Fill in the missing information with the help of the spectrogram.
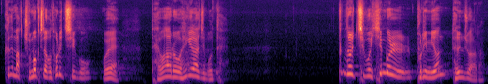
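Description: A lecturing man with a high, hugely lively voice, joking and throwing questions at his audience. His tone is mellow and a little husky. The long reverb of a church hall rings behind every phrase. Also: moderate pace, pauses often. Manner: animated, jokey, asks the audience questions. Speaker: professor giving a lecture.

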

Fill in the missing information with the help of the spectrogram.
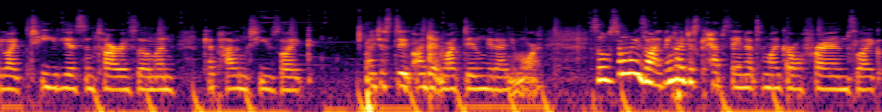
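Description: Sitting in a small bedroom with the camera in front of her at desk distance, a young woman beauty vlogger chats casually, wandering off topic and often correcting herself. She has a medium-pitched, slightly bright voice.

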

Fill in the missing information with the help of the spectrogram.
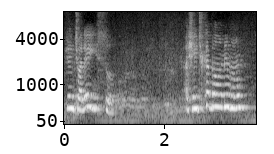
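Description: Nervous high-voiced girl vlogging. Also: steady tone, moderate pace, a little mellow, distant mic, faint music behind. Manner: nervous, chatty, says "gente" constantly. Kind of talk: casual vlog chat. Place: bedroom at home. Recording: echoey room with background noise. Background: household noise.

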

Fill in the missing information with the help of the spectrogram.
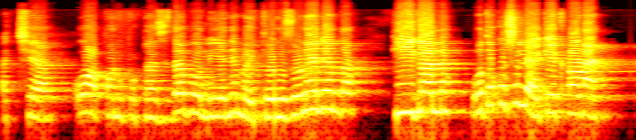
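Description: A woman's voice: sits high, fast talker, close to an everyday voice. An actress playing a quarrelsome, proud middle-aged village mother who scolds and complains indignantly in a family drama. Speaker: mother of a married daughter. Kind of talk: rural family drama acting.

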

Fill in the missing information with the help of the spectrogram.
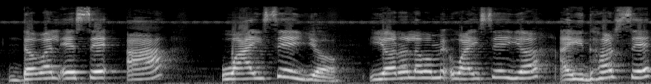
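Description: Slow, high-voiced woman teacher. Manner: patient, repeats each sound, asks and answers her own questions. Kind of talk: slow step-by-step spelling lesson.

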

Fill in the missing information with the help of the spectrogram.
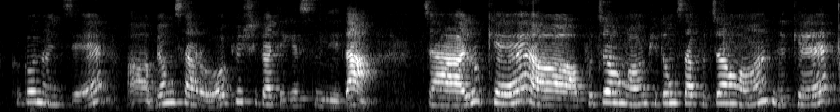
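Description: A woman's voice: fairly high pitch, bright, forceful tone. A woman teaching English grammar to older learners in a recorded online class, explaining patiently with many fillers and reading English examples in a Korean accent. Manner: drawn-out English example sentences. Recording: roomy, slightly distant mic with faint background hiss.

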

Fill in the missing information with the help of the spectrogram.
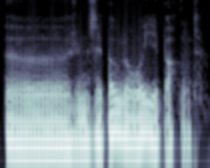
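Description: Man, let's play commentator, low gravelly voice, dark dry close sound, relaxed thinking aloud. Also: moderate pace, no echo, muffled recording. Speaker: gaming video host.

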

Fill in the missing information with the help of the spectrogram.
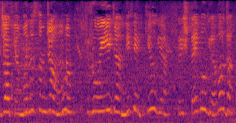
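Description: Actress as fast, high daughter-in-law, needling, distant mic, noisy. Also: female voice. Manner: needling, quick retorts. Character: sharp-tongued young daughter-in-law, meddling. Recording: distant mic with background noise.

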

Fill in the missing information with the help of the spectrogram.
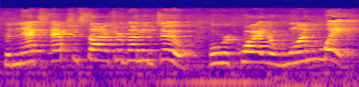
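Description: This young aerobics instructor's voice is very high-pitched, pushed and bright, delivered at a normal speed as she gives short motivational cues and counts through a workout. A camera or phone a few steps away in a medium-sized indoor room with a hard floor captures a reverberant, rough recording.

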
